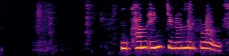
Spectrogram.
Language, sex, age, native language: Icelandic, female, 10, Icelandic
